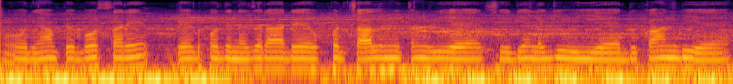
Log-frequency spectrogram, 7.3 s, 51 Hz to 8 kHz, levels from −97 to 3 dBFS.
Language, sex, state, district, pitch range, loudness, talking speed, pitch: Hindi, male, Rajasthan, Bikaner, 110-120 Hz, -16 LUFS, 165 wpm, 115 Hz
